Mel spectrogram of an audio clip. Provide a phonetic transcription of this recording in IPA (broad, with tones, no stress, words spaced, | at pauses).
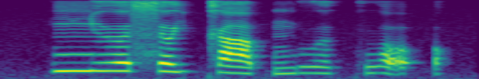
ɲɨ˧ə̯sə˧jkaː˨˩p̚ŋṳ˨˩ə̯ kwɔ̰˧˨ʔ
